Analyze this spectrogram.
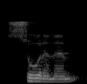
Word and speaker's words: pseudonym: Y en palabras que empiezan con PS, la P es muda y la S suena como S. Por ejemplo, psychic, psychology, ¿qué más? Pseudonym, psoriasis, pseudo, pseudoscience. ¿Te das cuenta? En ese contexto la P es muda y la S es la que se está pronunciando.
